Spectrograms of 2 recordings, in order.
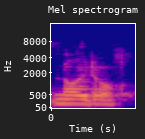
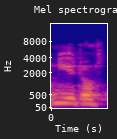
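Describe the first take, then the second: First: The name is said with a German-style pronunciation. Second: The name is said with an English-style pronunciation. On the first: "the Germans pronounce it Neudorf" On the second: "We call it Neudorf"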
